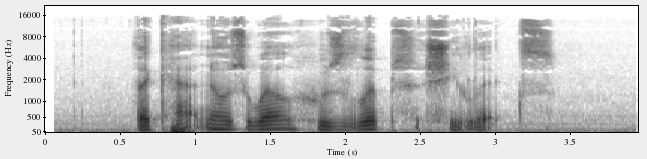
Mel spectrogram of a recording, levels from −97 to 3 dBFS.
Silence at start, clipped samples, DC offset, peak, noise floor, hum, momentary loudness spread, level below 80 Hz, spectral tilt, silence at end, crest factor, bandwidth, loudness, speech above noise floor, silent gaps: 0.6 s; under 0.1%; under 0.1%; -2 dBFS; -47 dBFS; none; 12 LU; -32 dBFS; -5 dB/octave; 0.6 s; 20 dB; 16 kHz; -22 LUFS; 27 dB; none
